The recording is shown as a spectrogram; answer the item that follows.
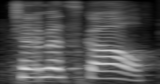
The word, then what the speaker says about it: Temescal: Am I saying that right? Temescal? – Temescal, yeah. – Not Temescal. – You're doing good.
